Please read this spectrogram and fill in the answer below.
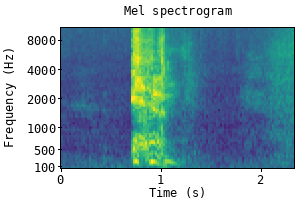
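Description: A man coughing once, a short loud burst about two-thirds of a second in.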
